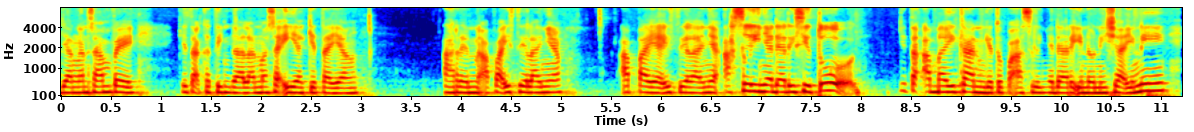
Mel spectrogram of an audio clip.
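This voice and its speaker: A woman's voice: on the low side, level tone, normal speed, a little mellow. A woman entrepreneur as a talk show guest, speaking earnestly and often addressing the host politely. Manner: earnest, often ends with "Pak". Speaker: businesswoman guest.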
